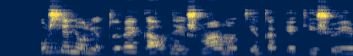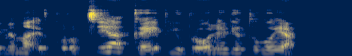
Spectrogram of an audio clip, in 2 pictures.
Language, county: Lithuanian, Marijampolė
